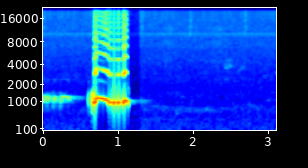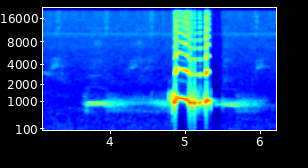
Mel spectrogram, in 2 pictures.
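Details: Local zebra dove lure song in 'ngayer kerot nutut' style, played to make other doves respond: two loud, stuttering coo phrases roughly four seconds apart, separated by a faint drawn-out coo from another dove.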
